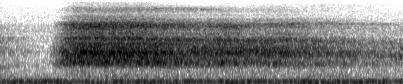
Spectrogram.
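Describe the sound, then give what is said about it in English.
A long exhale through the mouth during a guided breathing exercise: a steady, soft breathy hiss that starts abruptly and holds for nearly two seconds before easing slightly, with no talk over it. “Inhale through our nose. Hold. And exhale through our mouths.”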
